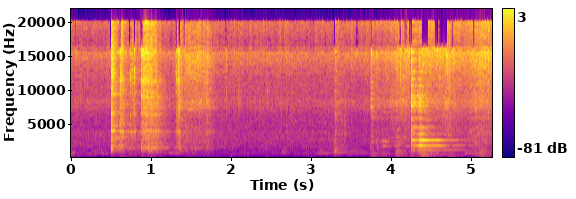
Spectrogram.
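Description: Dry spices, turmeric, coriander powder and garam masala, stirred into a frying egg curry base in a pan, giving soft sizzling with a few bright scraping strokes and metallic clinks spread across the clip.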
